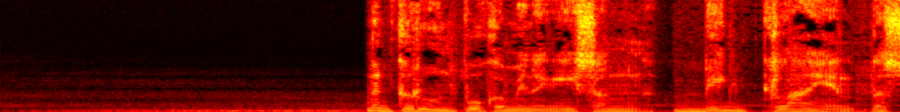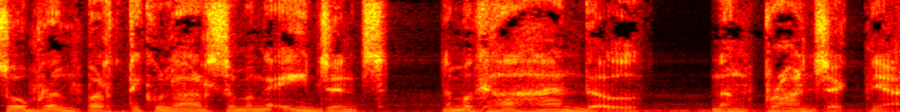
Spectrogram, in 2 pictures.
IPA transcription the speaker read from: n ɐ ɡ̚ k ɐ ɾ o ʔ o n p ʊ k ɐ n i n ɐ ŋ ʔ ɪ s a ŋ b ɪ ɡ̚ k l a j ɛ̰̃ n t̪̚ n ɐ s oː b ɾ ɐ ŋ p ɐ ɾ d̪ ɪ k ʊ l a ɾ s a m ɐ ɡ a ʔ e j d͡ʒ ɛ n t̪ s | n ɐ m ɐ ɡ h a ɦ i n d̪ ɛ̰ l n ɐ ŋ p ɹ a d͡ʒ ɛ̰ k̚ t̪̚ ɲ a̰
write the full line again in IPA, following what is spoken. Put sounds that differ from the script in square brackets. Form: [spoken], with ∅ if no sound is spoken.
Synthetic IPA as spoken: n ɐ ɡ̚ k ɐ ɾ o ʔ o n p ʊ k ɐ [m] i n ɐ ŋ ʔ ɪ s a ŋ b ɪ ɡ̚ k l a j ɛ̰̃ n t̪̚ n ɐ s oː b ɾ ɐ ŋ p ɐ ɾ [t̪] ɪ k ʊ l a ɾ s [ɐ] m ɐ [ŋ] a ʔ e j d͡ʒ ɛ n t̪ s | n ɐ m ɐ ɡ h a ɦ [a] n d̪ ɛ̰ l n ɐ ŋ p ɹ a d͡ʒ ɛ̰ k̚ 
